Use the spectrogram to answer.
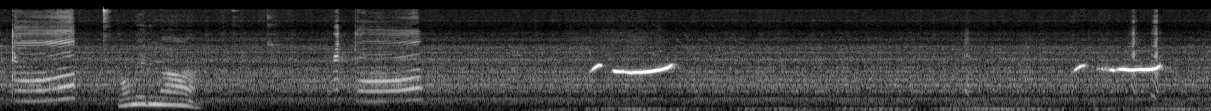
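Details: Pet parrot talking with its owner at home: voice-like harmonic phrases, a low falling vocalisation, then clear rising whistled notes repeated about every five seconds, with a faint low hum in the room.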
